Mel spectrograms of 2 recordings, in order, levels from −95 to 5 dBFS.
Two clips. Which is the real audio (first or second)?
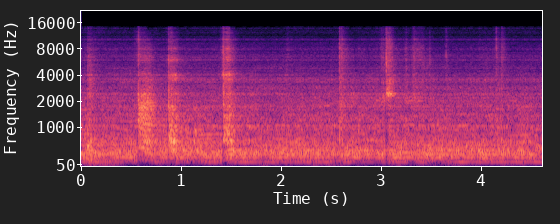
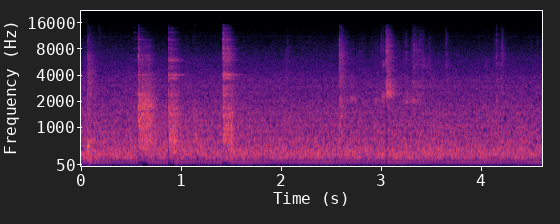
second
